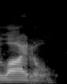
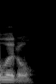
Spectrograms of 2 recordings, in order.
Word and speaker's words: Lytle: Okay, everybody gets my last name wrong. It's Lytle, not Little.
